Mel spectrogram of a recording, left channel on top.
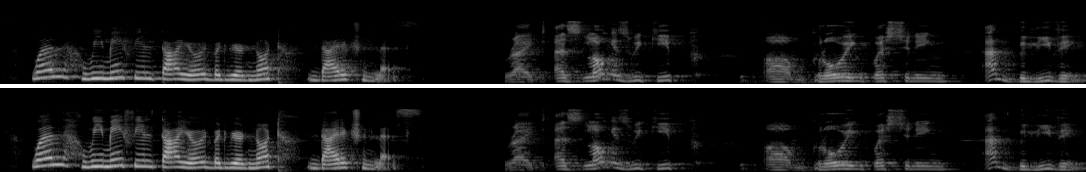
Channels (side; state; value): both; normal; correlation -0.08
